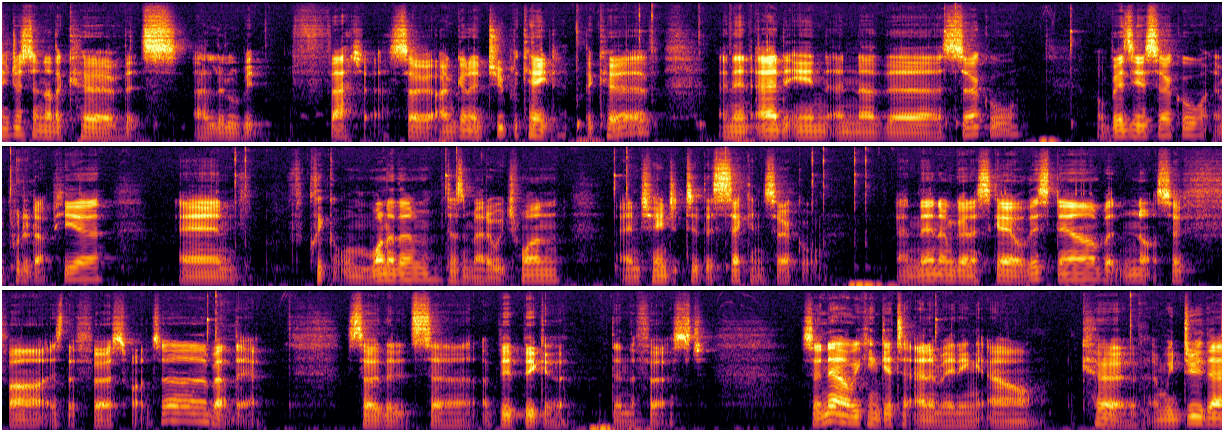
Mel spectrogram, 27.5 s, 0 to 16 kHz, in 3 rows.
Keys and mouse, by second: 4.3 shift+d, 5.5 shift+a, 8.0-9.0 drag, 9.1 click, 9.6 drag, 10.9 click, 16.1 s, 25.3-26.8 drag.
